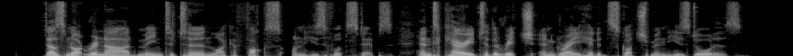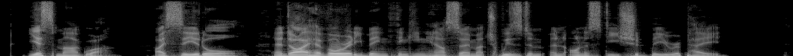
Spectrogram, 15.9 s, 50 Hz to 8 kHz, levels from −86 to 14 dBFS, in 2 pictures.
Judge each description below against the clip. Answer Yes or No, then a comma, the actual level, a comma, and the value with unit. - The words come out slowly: No, average, 170 wpm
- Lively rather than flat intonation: No, average, 3.2 semitones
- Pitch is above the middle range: No, low, 100 Hz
